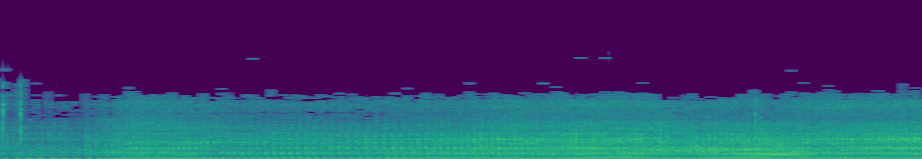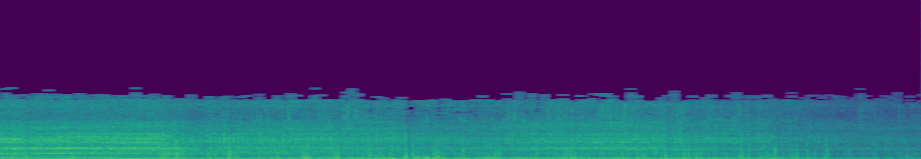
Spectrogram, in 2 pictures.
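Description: Royal Enfield Himalayan's single-cylinder engine pulling away from idle and accelerating along the road, its pitch rising as the revs climb, with wind noise over the microphone. It fades out near the end.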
